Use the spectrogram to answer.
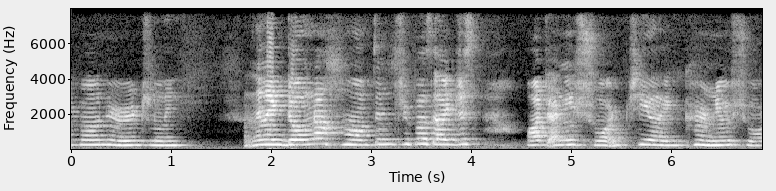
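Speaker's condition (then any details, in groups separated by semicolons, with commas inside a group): Cerebral palsy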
